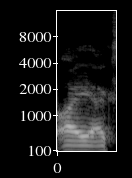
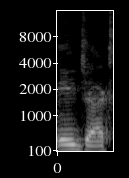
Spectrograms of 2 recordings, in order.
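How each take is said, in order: First: Ajax is pronounced the Dutch club way. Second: Ajax is pronounced the local town way. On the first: This is how the club's fans say it. "you guys pronounce it different" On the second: This is how people near the town say it. "We call it Ajax"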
